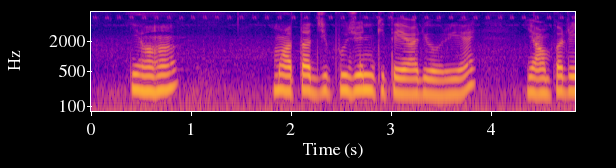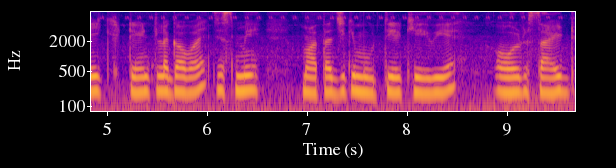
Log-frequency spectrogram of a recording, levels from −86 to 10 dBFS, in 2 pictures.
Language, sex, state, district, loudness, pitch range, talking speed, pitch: Hindi, female, Rajasthan, Bikaner, -15 LUFS, 195-215 Hz, 165 wpm, 205 Hz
